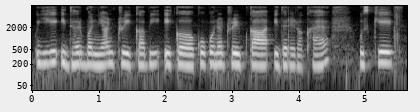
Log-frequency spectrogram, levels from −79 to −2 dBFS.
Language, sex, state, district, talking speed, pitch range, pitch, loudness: Hindi, female, Gujarat, Valsad, 160 wpm, 190-205 Hz, 200 Hz, -18 LUFS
